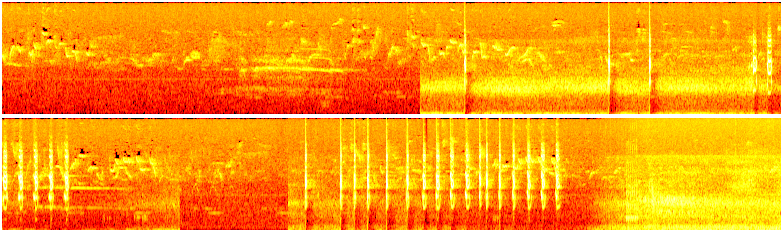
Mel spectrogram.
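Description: Turkey yelping: a short run of sharp, evenly spaced yelps, then a longer run of about sixteen at roughly four a second. A few sharp knocks come before them, and birdsong chirps faintly at the start.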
